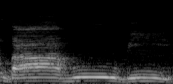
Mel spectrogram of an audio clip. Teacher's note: 16 number মাখরাজ মুখের খালি জায়গা মুখের খালি জায়গা জফের মাখরাজ মুখের খালি জায়গা হইতে মাদের হরফ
